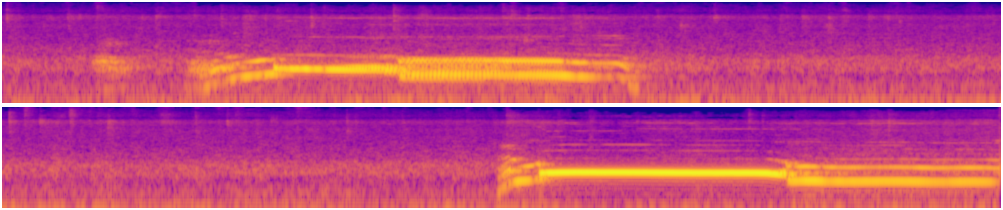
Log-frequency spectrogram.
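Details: Alaskan Malamute howling in complaint about the rain, a rising whine into a long steady howl that falls off, then after a pause a second loud, level, pure-toned howl stepping lower at the end.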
